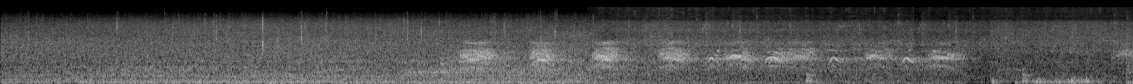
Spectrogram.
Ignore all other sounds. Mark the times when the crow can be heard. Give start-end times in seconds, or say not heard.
4.4-11.2.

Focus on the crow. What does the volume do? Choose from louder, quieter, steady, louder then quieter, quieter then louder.
quieter.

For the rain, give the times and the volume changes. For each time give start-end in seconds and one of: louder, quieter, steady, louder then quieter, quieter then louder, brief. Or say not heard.
0.0-11.2 quieter.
